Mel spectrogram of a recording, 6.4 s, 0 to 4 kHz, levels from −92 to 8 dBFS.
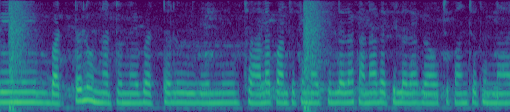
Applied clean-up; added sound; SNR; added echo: none; Gunshot, gunfire; 15 dB; none.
